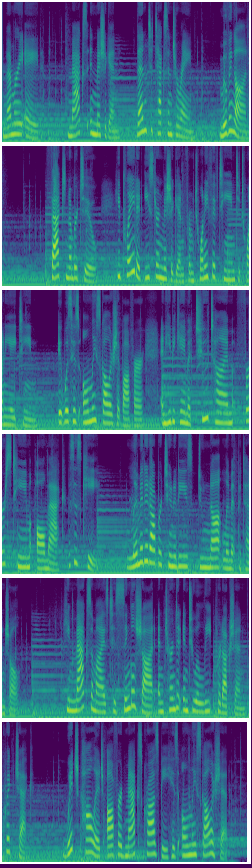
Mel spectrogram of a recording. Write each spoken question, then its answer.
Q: Which college offered Max Crosby his only scholarship?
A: Correct answer. Eastern Michigan.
